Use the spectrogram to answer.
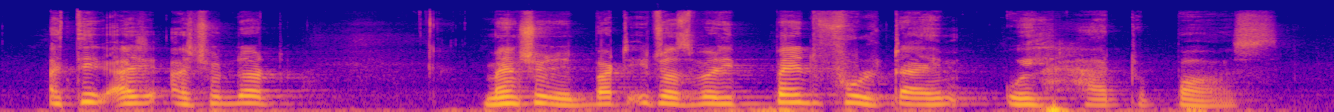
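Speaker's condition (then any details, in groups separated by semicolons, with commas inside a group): No condition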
